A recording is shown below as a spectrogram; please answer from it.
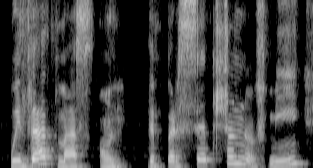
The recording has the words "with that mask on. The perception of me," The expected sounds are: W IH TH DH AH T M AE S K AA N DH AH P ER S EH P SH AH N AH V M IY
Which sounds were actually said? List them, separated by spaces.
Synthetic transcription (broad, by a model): W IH DH AH T M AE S AA N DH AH P ER S EH P SH AH N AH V M IY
